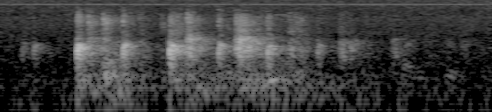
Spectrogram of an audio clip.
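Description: Handling noises at a lectern picked up by its microphone: a quick run of taps and rustles starting about half a second in and dying away near the end.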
